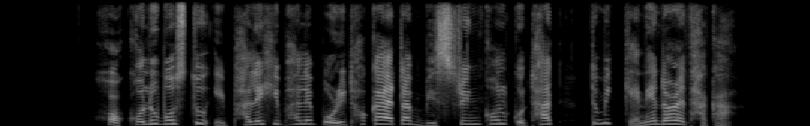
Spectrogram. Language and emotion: Assamese, disgusted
